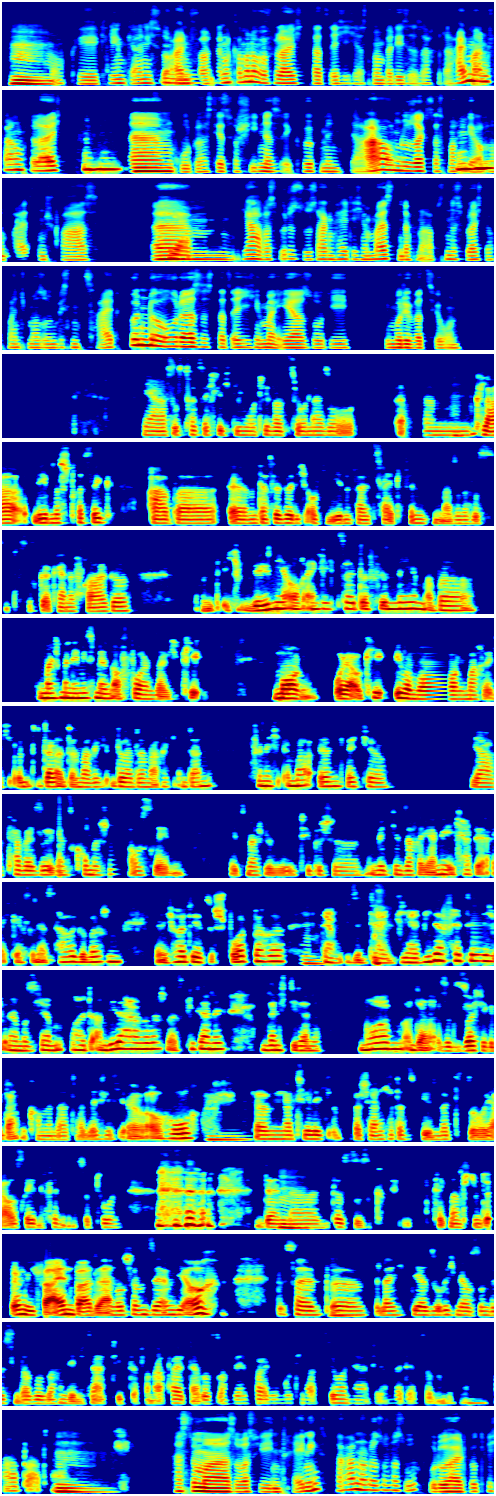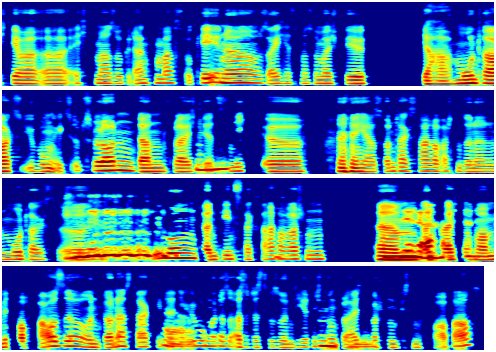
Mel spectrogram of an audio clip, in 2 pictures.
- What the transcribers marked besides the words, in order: tapping; distorted speech; other background noise; static; snort; laugh; laughing while speaking: "auch"; giggle; giggle; laughing while speaking: "Ja"
- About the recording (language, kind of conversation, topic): German, advice, Wie kann ich meine Motivation fürs Training wiederfinden und langfristig dranbleiben?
